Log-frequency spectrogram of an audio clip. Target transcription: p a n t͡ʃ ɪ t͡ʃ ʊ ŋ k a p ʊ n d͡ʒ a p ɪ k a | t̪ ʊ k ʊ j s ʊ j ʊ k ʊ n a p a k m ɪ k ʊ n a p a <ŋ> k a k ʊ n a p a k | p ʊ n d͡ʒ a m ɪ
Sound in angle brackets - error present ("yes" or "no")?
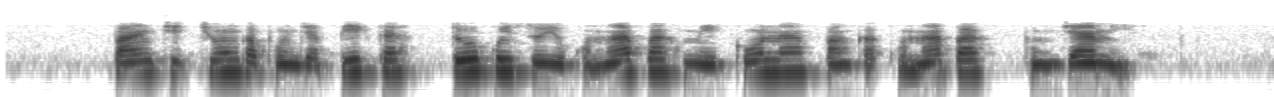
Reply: no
